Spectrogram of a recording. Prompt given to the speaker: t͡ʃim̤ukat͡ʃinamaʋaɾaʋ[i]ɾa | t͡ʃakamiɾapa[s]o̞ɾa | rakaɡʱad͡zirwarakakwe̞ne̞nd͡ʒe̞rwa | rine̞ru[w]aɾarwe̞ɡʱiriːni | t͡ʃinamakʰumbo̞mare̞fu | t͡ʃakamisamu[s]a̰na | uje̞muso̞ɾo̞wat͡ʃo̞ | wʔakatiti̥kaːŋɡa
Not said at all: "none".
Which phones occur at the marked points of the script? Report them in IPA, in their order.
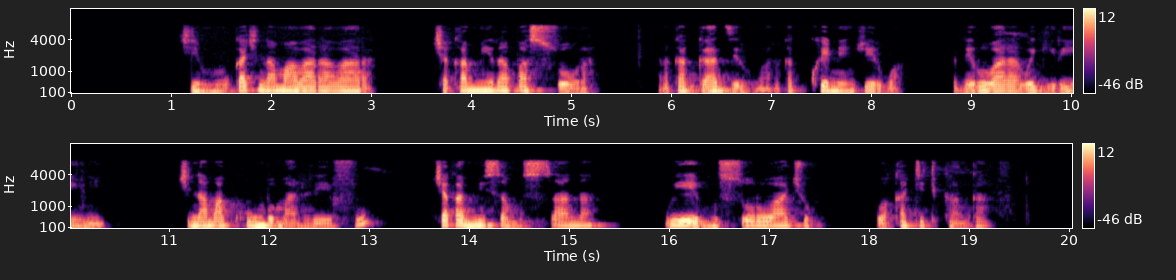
a, s, ʋ, s

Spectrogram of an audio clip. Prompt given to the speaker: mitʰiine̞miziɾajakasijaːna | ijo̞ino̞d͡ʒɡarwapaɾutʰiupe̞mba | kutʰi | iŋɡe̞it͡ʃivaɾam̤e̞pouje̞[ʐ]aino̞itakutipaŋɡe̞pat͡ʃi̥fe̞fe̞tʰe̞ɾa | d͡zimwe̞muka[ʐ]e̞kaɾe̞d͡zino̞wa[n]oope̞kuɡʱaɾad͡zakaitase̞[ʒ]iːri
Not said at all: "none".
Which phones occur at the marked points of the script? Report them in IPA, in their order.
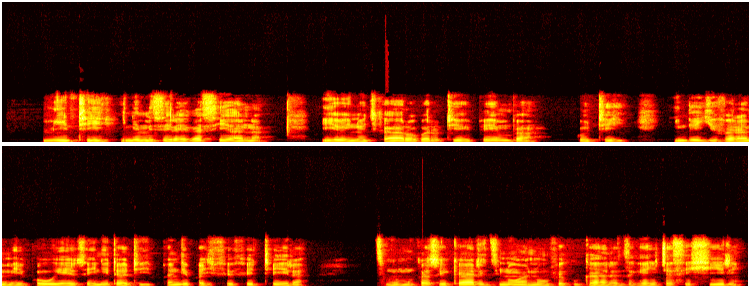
ʐ, ʐ, n, ʃ

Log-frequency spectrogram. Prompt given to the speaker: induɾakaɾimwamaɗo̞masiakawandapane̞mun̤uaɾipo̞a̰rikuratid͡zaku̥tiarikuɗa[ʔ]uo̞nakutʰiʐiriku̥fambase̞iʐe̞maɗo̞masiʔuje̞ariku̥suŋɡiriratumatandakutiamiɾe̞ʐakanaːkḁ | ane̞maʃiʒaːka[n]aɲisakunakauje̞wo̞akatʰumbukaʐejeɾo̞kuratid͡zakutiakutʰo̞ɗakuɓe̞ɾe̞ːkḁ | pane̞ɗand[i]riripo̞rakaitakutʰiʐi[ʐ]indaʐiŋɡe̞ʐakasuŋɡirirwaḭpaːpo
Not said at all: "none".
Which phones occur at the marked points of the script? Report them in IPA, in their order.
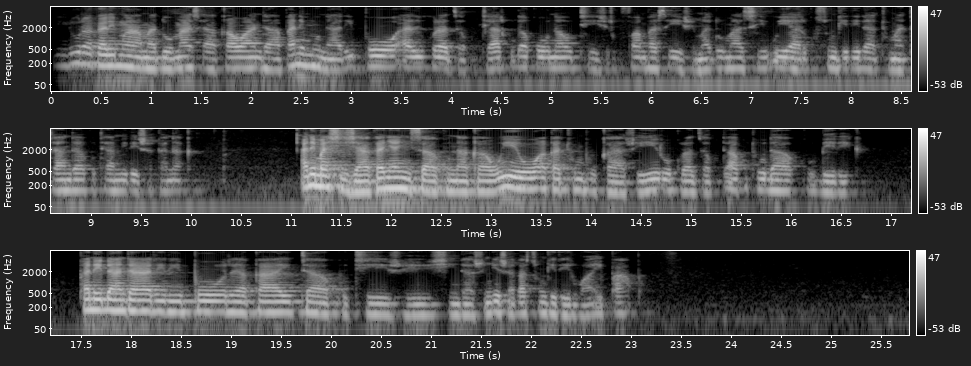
k, ɲ, a, ʒ

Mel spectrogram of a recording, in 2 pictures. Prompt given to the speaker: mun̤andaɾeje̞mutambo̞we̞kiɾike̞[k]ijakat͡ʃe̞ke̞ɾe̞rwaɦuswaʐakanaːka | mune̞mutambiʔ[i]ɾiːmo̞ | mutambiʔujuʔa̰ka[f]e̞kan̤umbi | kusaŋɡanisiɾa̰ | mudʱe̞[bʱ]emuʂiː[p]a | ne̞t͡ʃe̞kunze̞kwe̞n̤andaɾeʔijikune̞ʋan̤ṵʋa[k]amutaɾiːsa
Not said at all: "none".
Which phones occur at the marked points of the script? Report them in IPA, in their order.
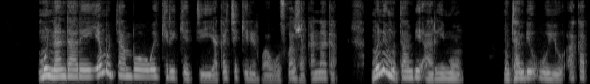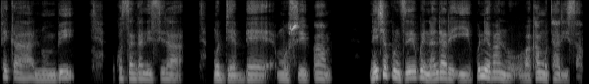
t, a, p͡f, bʱ, p, k

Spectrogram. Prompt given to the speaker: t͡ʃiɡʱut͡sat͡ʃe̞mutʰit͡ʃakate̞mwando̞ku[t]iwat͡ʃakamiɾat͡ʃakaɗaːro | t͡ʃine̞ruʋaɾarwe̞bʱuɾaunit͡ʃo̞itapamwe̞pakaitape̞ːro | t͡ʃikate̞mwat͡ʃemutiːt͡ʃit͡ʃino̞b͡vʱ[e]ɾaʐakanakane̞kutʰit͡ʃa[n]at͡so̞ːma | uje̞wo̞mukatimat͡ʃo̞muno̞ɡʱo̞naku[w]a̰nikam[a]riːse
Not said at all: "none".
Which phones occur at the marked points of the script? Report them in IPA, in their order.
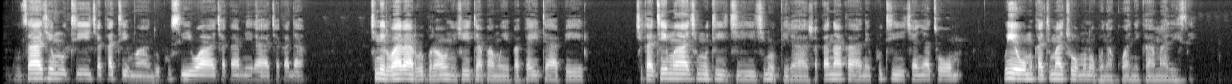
s, i, ɲ, w, a

